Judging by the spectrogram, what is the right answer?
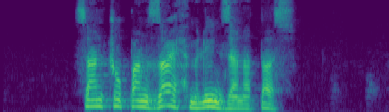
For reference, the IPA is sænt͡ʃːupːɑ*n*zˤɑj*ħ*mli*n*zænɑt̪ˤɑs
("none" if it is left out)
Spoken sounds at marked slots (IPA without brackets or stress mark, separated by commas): n, ħ, n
